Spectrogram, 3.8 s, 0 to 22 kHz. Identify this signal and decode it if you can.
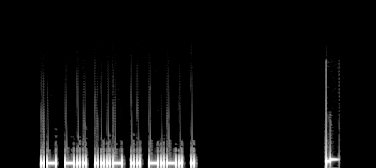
Morse code, heard as a keyed tone, about 40 wpm, 700 Hz. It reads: ADVICE
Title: Top 1001-1250 Words 40wpm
